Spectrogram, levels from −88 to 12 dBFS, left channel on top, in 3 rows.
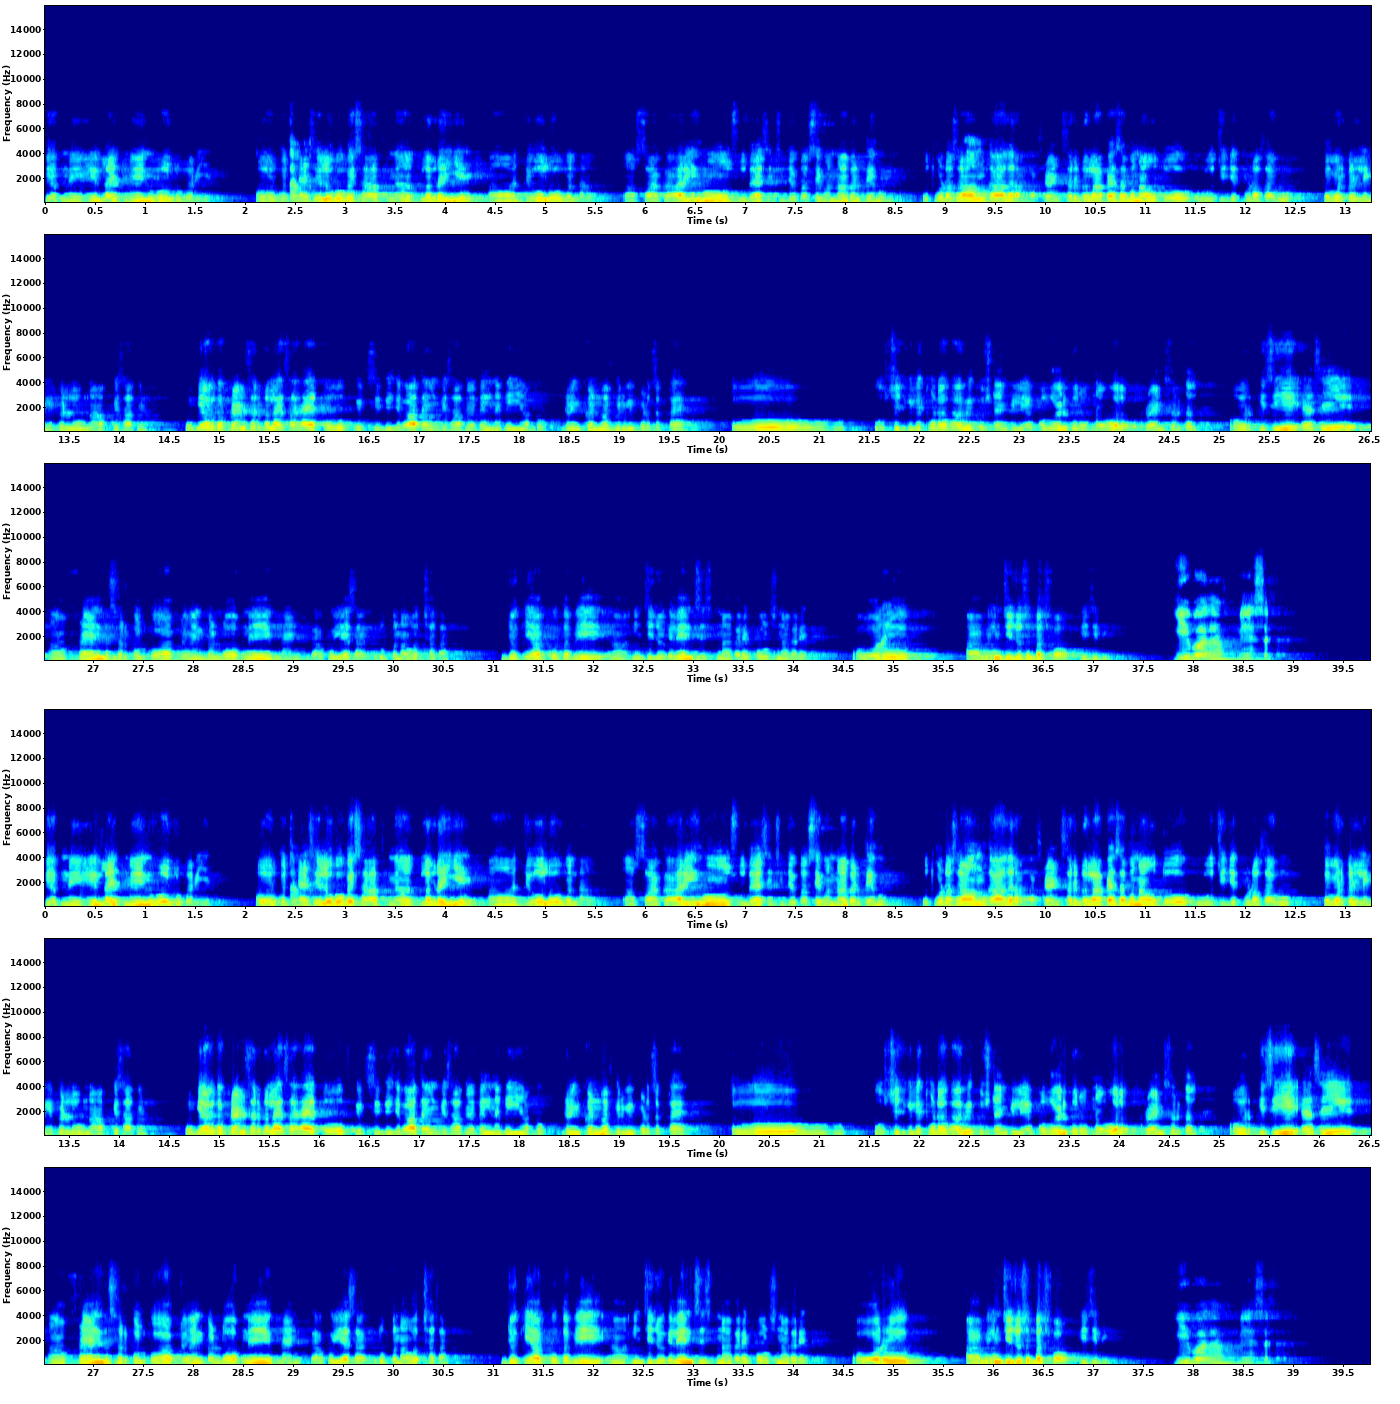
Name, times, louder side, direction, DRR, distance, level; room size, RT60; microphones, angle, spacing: voice 1, 0.0-1.7 2.1-5.5 5.8-8.4 8.8-12.4 12.8-14.3 14.7-19.7 20.1-21.3 21.6-24.8 25.1-30.5 31.1-34.1 34.6-35.2 35.7-37.2, right 3 dB, 60° right, 9 dB, 1.3 m, -27 dB
voice 2, 2.4-2.8 9.2-9.4 34.8-35.0 37.8-38.7, left 2 dB, 70° left, 8 dB, 1.3 m, -33 dB
24.5 x 21.0 x 6.0 m, 0.93 s
head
